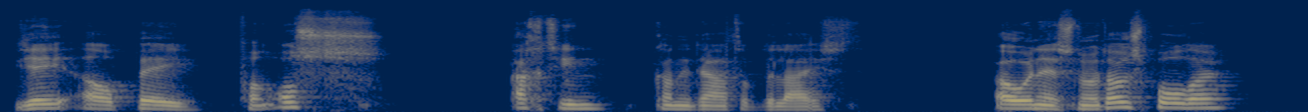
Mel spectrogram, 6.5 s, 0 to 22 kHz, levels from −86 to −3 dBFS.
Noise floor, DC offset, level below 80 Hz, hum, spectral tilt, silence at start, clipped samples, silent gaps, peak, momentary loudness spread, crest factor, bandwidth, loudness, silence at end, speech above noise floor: -87 dBFS; under 0.1%; -76 dBFS; none; -4.5 dB/octave; 0.1 s; under 0.1%; none; -18 dBFS; 11 LU; 20 dB; 15.5 kHz; -37 LUFS; 0.4 s; 51 dB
